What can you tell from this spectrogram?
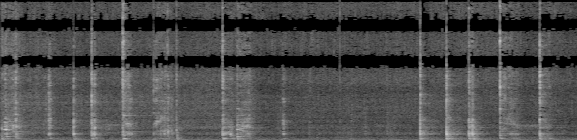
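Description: Spatula scraping and knocking against a kadhai as cooked red amaranth greens are stirred and turned over, with a faint sizzle underneath. The strokes come irregularly, pause for a couple of seconds midway, then come quickly again near the end.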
